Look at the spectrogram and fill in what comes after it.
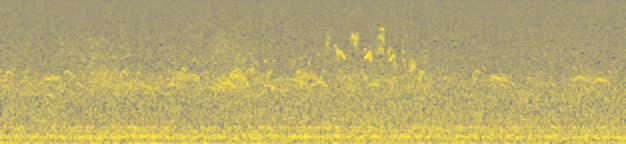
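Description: Faint wild birdsong: scattered short chirps, with a brief run of higher notes about three and a half seconds in.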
